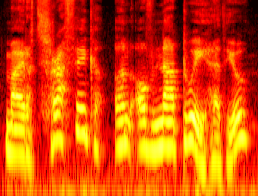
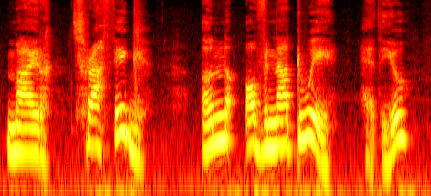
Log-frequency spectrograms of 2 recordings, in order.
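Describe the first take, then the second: First: The phrase is said at normal speed. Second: The phrase is said slowly and carefully.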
